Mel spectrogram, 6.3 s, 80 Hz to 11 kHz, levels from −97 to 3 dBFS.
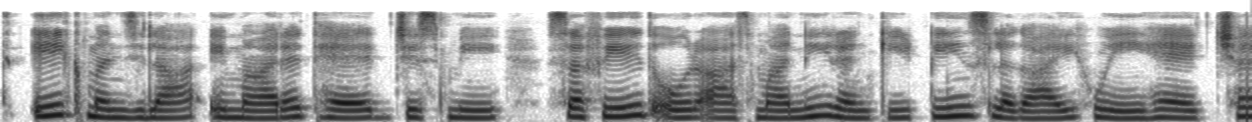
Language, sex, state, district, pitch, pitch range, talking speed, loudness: Hindi, female, Chhattisgarh, Korba, 210 Hz, 200-230 Hz, 145 wpm, -15 LUFS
